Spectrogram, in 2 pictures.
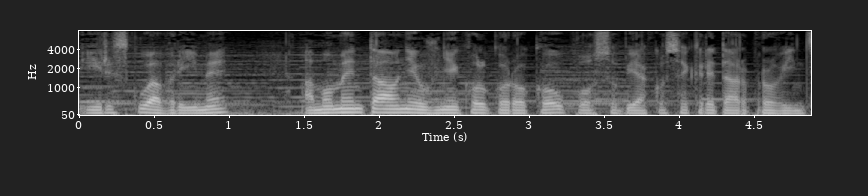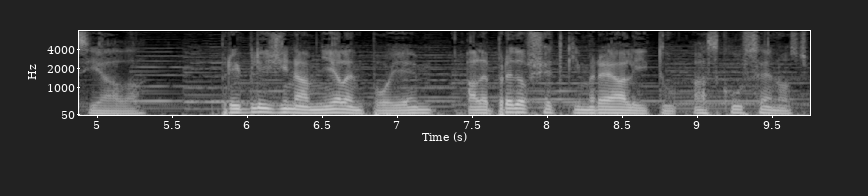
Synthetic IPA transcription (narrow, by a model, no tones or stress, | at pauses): iɾskuavɾiːmɛ | amɔmɛnt̪aːlɲɛuʒɲɪɛkɔʎkɔɾɔkɔʊpʊɔsɔbiːakɔsɛkɾɛt̪aːɾpɾɔʋint͡siaːlapɾibliːʒinaːmɲɪɛlɛnpɔjɛm | ʔalɛpɾɛd̪ɔʊʃɛt̪kiːmɾɛalit̪uʔaskuːsɛnɔsc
